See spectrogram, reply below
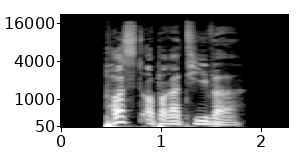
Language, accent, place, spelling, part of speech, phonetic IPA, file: German, Germany, Berlin, postoperativer, adjective, [ˈpɔstʔopəʁaˌtiːvɐ], De-postoperativer.ogg
- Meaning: inflection of postoperativ: 1. strong/mixed nominative masculine singular 2. strong genitive/dative feminine singular 3. strong genitive plural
